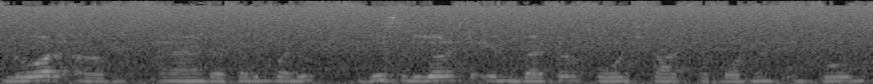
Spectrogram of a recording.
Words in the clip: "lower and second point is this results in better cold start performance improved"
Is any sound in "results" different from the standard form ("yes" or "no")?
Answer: yes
